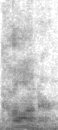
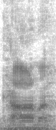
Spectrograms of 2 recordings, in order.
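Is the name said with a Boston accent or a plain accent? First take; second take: plain; Boston. First: The name is said with a plain accent. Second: The name is said with a Boston accent.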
